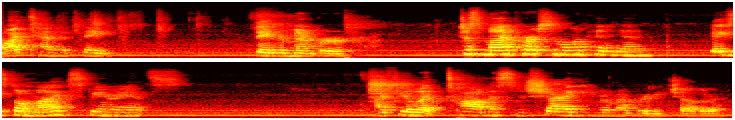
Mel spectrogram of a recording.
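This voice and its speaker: A woman in her forties hosting a kitten livestream, chatting casually and cooing softly to the kittens. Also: medium pitch. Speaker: host of a kitten rescue livestream. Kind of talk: casual chat and talking to kittens. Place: indoor cat playroom. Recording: roomy, distant mic, noisy background.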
